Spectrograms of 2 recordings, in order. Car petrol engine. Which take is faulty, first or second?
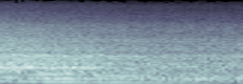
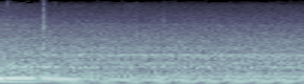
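second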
